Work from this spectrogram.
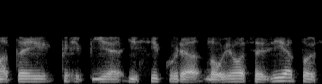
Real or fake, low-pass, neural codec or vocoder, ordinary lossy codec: fake; 3.6 kHz; vocoder, 22.05 kHz, 80 mel bands, HiFi-GAN; Opus, 32 kbps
